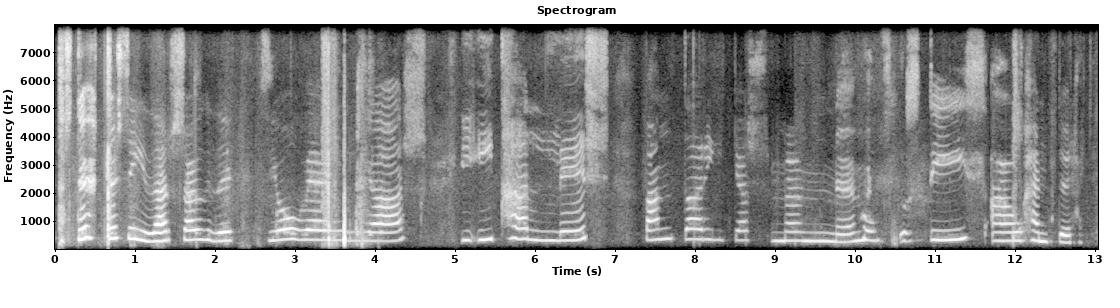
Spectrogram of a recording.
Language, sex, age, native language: Icelandic, male, 18-19, Icelandic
